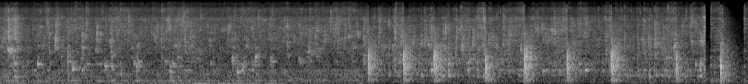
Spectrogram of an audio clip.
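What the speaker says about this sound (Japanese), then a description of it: "ゆうちゃん洗ってくる" Tap water runs into a kitchen sink during washing up, a steady close hiss with irregular splashes and clatters as items are rinsed.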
